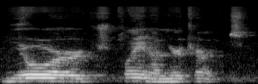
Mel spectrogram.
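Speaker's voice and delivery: very slow, weighted words; slow and deliberate. Real, not acted. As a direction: drag it out to make the point. Slow emphatic point in reading.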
